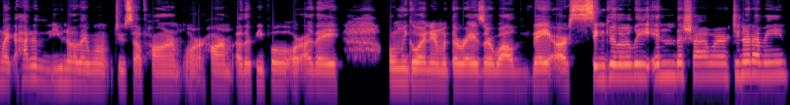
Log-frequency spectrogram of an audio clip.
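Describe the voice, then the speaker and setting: A woman's voice: fairly low pitch, creaky, no room sound, studio quality. An American woman hosting a commentary channel, reading reports dramatically and breaking into sassy, conversational asides.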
